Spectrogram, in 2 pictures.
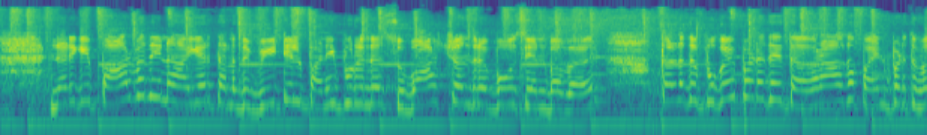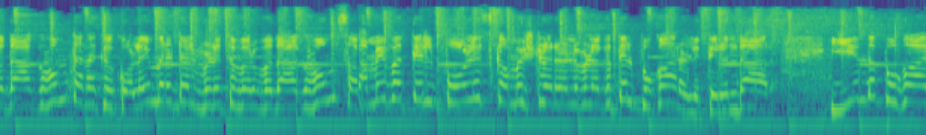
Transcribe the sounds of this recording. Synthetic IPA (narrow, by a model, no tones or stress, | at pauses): nɐɽɐɣɐɪpaːɾʋɐðɪnaːjɐɾt̪ɐnɐðɯʋiːʈːɪlpɐɳɪp̬ʊɾɪnd̪ɐsʊbaːst͡ʃɐnd̪ɾɐboːsɛnbɐʋɐɾt̪ɐnɐðɯpʊɣɐɪpːɐɽɐðːɐɪt̪ːɐʋɐɾaːɣɐpɐjɐnpɐɽɯt̪ːɯʋɐðaːɣɐʋɯmt̪ɐnɐkːɯkɔɭɐɪmɐnɪʈːɐlʋɪɽɯt̪ːɯʋɐɾɯʋɐðaːɣɐʋɯmsɐmiːbɐt̪ːɪlpoːliskɐmɪʂnɐɾɐɭɯʋɯɭɐɣɐt̪ːɪlpʊɣaːɾɐɭɪt̪ːɪɾɯnd̪aːɾ | ɪnd̪ɐpʊɣaː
